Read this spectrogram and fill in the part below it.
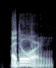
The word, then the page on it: adorn: American English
